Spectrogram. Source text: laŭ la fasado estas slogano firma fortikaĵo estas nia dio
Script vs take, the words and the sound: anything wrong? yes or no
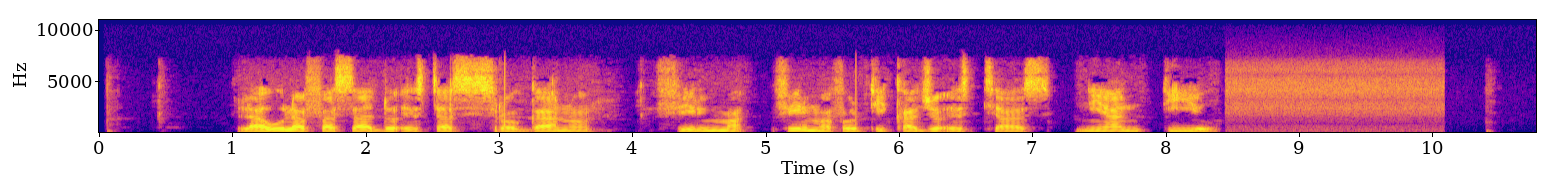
no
